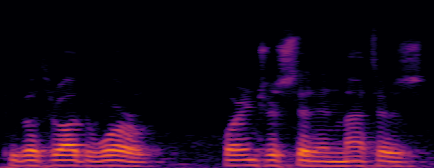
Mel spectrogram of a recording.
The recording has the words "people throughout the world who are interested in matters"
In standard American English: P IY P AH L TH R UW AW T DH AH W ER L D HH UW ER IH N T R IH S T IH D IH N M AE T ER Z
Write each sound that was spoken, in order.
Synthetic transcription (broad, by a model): P IY P L TH R UW AW T DH AH W ER L D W ER IH N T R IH S T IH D IH N M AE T ER Z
